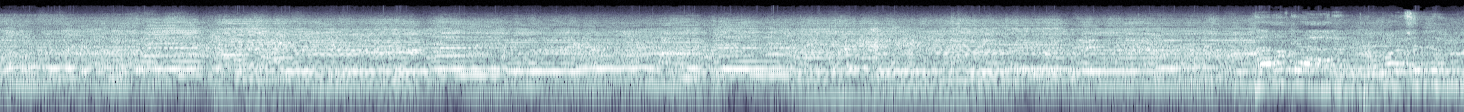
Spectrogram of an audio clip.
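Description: Piano accordion playing an instrumental passage of long held chords and melody notes.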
